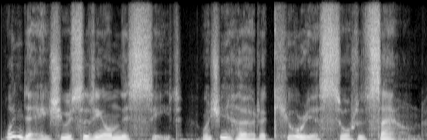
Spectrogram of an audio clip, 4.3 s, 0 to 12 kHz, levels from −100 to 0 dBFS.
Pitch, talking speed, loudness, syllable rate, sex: 130 Hz, 225 wpm, -16 LUFS, 4.8 syllables/s, male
